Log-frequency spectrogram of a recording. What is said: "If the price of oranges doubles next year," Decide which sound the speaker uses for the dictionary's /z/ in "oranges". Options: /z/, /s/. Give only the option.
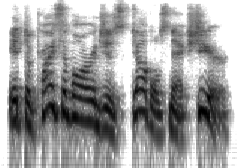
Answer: /z/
